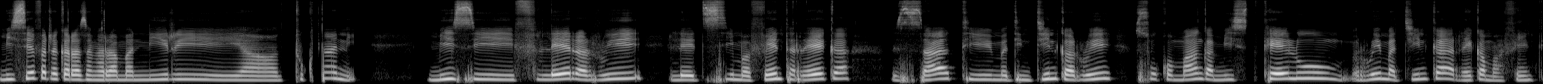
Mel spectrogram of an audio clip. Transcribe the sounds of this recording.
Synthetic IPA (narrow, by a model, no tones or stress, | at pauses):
misiefaʈ͡ʂəkaɾazaŋəɾamaniɾi | t̪uku̥t̪ani̥ | misifleɾərwi | let͡simav̥ent̪irekʲə | z̥at̪ʰimad̪inid̪inikʲəri | sokomaŋɡəmisi̥t̪ʰeluruimad̪inikʲərekəmav̥ent̪i̥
